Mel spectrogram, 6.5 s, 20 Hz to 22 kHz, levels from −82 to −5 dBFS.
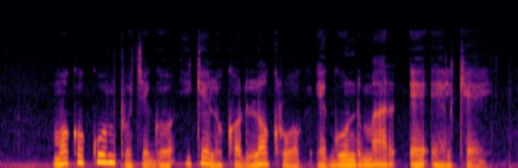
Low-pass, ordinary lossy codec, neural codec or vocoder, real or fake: none; none; none; real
